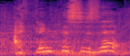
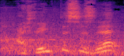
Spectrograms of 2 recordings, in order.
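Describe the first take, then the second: No difference in how they are said.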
